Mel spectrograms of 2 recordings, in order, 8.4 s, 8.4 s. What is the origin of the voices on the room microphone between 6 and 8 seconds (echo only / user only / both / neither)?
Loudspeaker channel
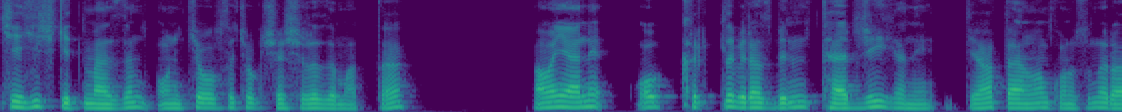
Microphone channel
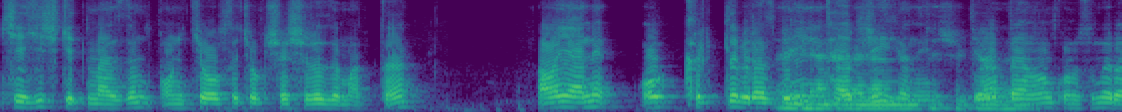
both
